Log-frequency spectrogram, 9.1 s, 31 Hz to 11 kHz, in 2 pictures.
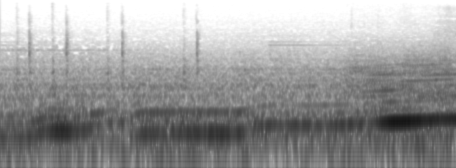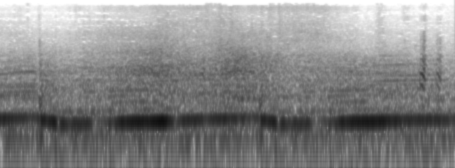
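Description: Ferrari Roma engine driving in sport mode with manual gear selection through its 8-speed dual-clutch gearbox: a steady, low, humming engine note that swells louder from about midway and stays strong to the end.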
